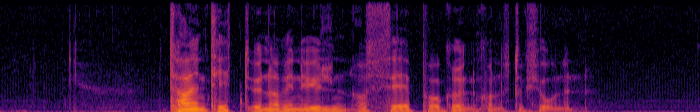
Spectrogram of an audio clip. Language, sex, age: Norwegian, male, 42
